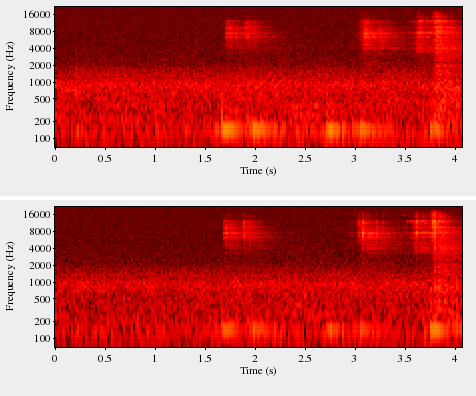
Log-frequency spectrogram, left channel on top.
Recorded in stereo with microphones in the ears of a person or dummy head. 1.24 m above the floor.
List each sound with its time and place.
1.7 s keys jangling: 65° right (ahead or behind), 7 m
